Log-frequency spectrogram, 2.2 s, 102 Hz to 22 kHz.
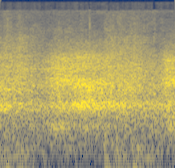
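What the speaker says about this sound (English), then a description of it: "There's a real expectant buzz in the stadium" Steady, expectant crowd buzz filling a football stadium in eFootball 2026, a dense continuous murmur with no distinct cheers, holding an even level throughout.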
